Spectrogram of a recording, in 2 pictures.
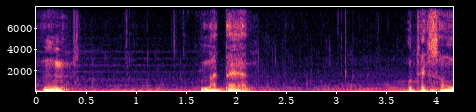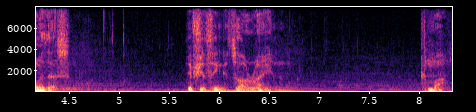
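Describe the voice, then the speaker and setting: An actor playing a stranded space traveler, weary but hopeful, halting and musing in a radio drama. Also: male voice, mid-range voice, sing-song, warm tone, soft background music. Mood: gentle, hopeful. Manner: halting, musing, talks to himself.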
